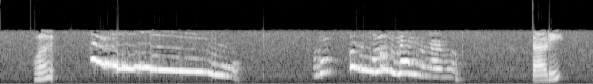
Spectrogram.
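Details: Pet Border Collie mix, seven years old, 'sings' and talks back when his family asks if he loves them: short yelps framing two long, slowly falling whining howls with rich overtones, separated by pauses.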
